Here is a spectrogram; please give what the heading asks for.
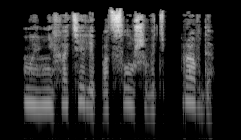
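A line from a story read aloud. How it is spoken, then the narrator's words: Quiet girl's voice. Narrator (Russian): наконец тихо произнесла девочка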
